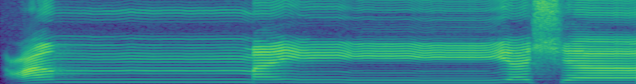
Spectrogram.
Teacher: nun mati bertemu mim, nun mati bertemu dengan huruf ya. Dekat sini ada 2 kali dengung. Jangan dengung ke hak pertama je, hak kedua tak dengung, tak cukup. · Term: idgham ma'al ghunnah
